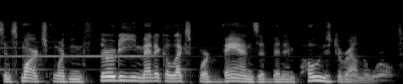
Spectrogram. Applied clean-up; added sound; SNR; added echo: classical method log-MMSE.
